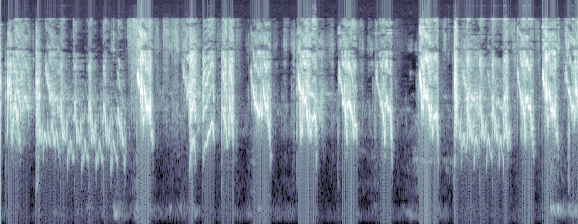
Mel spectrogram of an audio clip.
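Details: Budgerigar chatter used to stimulate breeding, dense bursts of harsh chirps and rapid buzzy trills, short phrases tumbling over each other with brief pauses, bright and high-pitched throughout.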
